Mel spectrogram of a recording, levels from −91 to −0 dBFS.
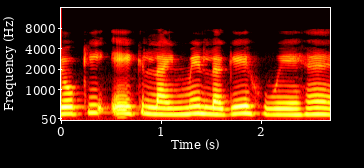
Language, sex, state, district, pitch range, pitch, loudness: Hindi, female, Punjab, Fazilka, 200-225 Hz, 210 Hz, -14 LUFS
